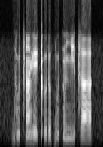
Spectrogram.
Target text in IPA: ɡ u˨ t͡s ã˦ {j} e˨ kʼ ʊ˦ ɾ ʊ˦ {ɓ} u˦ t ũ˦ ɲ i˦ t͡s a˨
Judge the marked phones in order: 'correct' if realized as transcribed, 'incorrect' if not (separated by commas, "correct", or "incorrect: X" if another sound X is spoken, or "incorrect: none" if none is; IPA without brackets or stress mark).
incorrect: ɣ, correct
